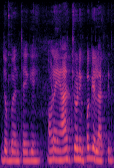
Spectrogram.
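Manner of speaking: ordinary talk, nothing marked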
